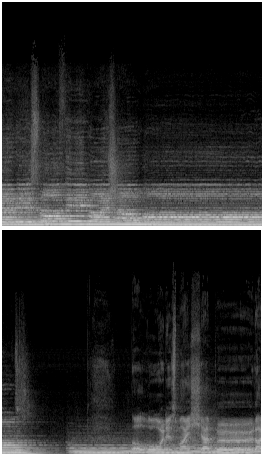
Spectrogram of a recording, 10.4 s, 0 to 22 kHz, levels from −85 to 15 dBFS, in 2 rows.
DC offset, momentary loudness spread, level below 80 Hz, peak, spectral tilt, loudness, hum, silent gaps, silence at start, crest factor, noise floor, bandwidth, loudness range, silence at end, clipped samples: under 0.1%; 9 LU; -28 dBFS; 0 dBFS; -7.5 dB/octave; -13 LUFS; none; none; 0 s; 12 dB; -39 dBFS; 11 kHz; 8 LU; 0 s; under 0.1%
